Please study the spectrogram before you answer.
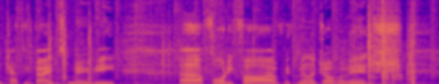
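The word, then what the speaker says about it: Milla Jovovich: 45 with Mila Jovovich. Mia Jovovich is how you say her name actually.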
